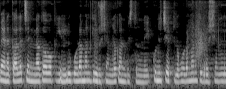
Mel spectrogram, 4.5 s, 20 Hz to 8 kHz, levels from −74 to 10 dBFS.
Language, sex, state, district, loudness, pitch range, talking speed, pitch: Telugu, female, Andhra Pradesh, Krishna, -15 LUFS, 200-220 Hz, 200 wpm, 210 Hz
